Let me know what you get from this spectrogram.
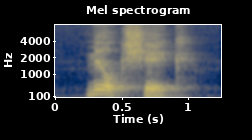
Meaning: milkshake
- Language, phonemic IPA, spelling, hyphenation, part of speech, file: Dutch, /ˈmɪlk.ʃeːk/, milkshake, milk‧shake, noun, Nl-milkshake.ogg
